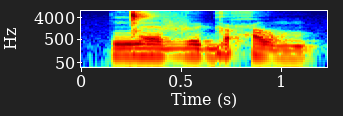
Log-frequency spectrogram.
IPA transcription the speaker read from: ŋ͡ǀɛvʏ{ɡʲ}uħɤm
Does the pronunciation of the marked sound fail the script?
no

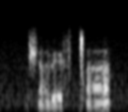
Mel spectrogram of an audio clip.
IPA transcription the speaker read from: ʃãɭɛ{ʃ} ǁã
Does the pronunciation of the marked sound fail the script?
yes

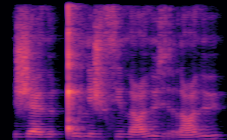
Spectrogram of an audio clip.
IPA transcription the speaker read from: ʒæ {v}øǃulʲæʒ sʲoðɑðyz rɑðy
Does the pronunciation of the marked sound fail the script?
yes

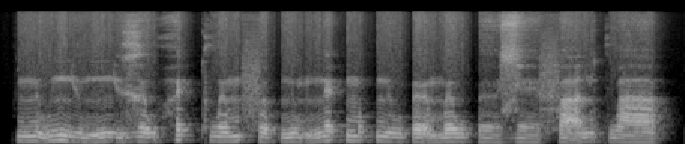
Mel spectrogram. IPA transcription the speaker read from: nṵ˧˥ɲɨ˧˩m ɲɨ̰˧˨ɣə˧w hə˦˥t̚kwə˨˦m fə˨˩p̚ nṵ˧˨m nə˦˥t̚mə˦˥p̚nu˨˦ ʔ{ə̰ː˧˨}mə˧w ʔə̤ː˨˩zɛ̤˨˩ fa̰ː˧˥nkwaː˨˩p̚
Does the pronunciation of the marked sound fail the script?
no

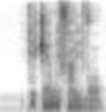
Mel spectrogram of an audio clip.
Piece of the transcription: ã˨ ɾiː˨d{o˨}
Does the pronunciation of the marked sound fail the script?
no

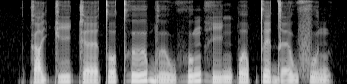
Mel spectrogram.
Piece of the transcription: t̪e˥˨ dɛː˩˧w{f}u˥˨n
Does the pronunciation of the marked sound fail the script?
no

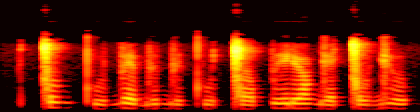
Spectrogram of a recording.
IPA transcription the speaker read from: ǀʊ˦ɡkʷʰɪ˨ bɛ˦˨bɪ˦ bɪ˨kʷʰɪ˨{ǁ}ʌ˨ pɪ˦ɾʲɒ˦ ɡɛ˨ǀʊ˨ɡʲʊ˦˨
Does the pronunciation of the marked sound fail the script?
no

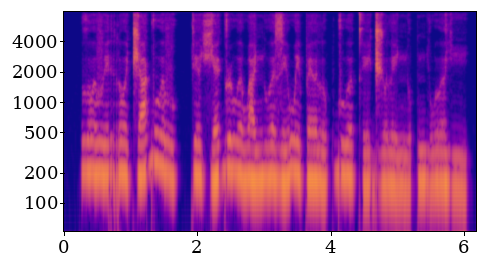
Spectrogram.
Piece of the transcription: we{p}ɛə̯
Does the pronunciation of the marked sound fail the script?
no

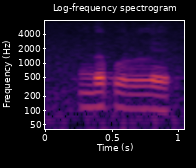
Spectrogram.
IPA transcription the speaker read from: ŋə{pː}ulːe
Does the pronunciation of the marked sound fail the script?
yes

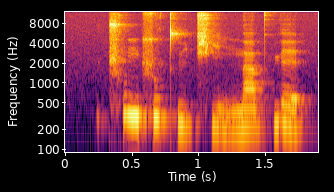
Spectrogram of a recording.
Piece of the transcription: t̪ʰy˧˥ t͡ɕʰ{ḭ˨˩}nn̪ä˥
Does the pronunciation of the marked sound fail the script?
no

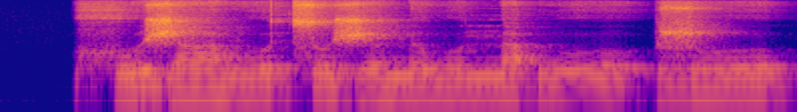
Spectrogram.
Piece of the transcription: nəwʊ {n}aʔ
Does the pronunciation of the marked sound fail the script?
no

